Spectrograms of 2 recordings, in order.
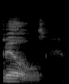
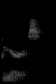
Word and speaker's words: Beerus: Like when I saw this episode, I thought they were gonna pronounce him as Bills, but it seems like the translators really wanted to call him Beerus, and it seems like everyone wants to call him Beerus too, because like what the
